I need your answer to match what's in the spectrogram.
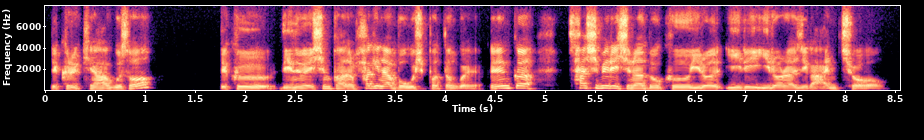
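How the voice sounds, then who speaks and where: A man's voice: medium pitch, sing-song, brisk, muffled recording. A man, a pastor, teaching a Bible study in a conversational way, asking rhetorical questions and acting out quoted dialogue.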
